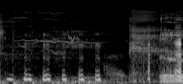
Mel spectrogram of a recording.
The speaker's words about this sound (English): Podcast is only burps.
